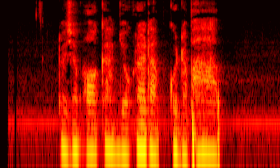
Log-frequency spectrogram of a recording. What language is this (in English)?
Thai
